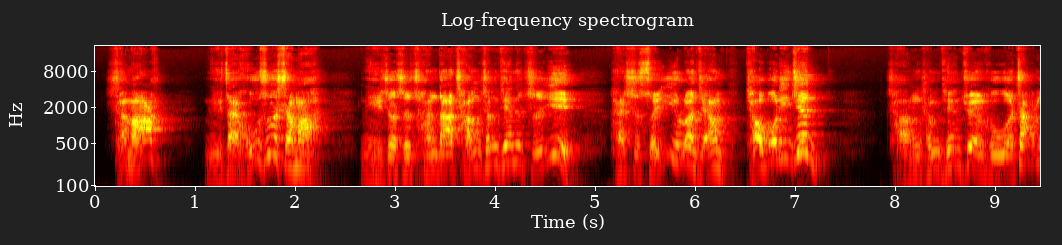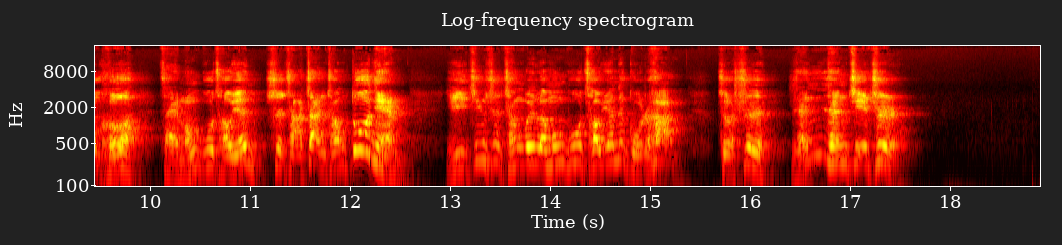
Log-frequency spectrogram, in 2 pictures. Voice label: 对话配音; 扎木合与萨满

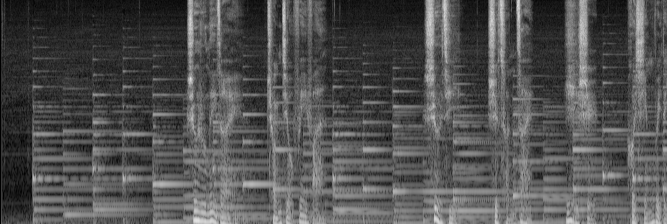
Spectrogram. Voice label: 个人宣传片

